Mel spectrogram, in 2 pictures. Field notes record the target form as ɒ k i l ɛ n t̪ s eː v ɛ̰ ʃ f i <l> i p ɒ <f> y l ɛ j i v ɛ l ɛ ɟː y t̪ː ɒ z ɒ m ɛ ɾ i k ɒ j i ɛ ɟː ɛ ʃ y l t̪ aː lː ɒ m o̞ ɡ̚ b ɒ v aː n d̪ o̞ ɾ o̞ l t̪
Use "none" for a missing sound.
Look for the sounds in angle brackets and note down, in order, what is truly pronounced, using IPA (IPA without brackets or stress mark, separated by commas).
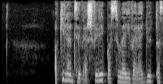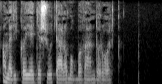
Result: l, s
